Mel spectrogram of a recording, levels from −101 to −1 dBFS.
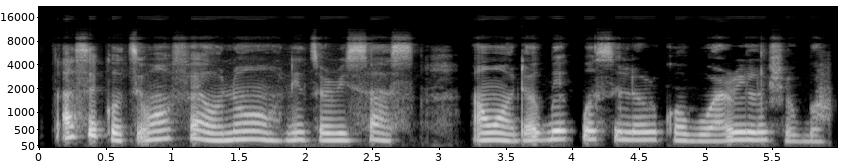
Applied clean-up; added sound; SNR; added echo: none; none; none; none.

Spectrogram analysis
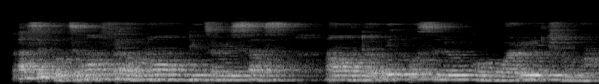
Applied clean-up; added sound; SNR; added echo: none; none; none; reverberation time 1.2 s.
